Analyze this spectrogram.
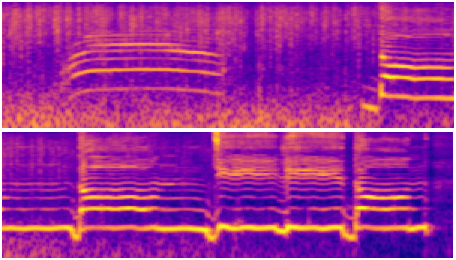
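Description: A cat meows loudly on its own: one short meow comes first, followed by a long, drawn-out wavering cry that breaks into several strained segments.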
